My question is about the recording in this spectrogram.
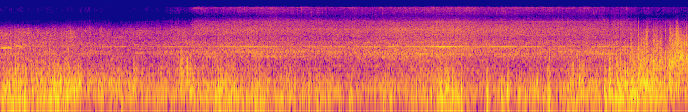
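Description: Motorboat engine running steadily, with wind rumbling on the microphone in uneven gusts and water rushing past the hull.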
